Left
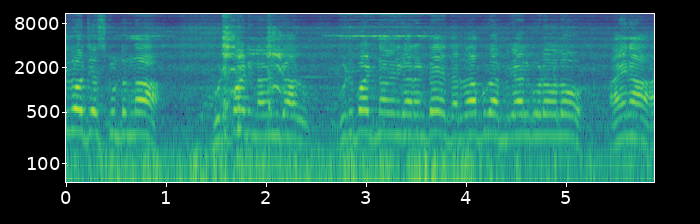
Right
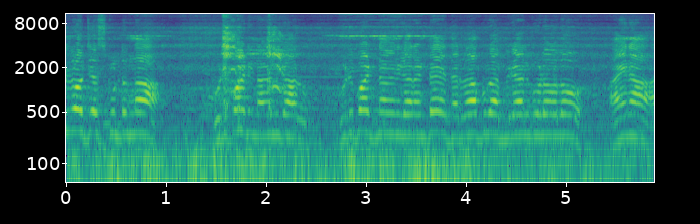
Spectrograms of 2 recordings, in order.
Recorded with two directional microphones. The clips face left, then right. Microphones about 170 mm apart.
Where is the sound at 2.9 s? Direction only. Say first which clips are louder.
Left 2 dB; 15° left (ahead or behind).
